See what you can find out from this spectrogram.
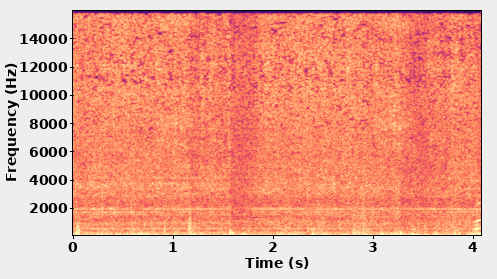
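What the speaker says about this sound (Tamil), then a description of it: "காத்து அடிக்கும் போது செமையா இருக்குது." Constant wind rumbling and buffeting against the microphone at a hill-country viewpoint in Munnar, Kerala, a low, blustery roar that stays steady throughout.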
